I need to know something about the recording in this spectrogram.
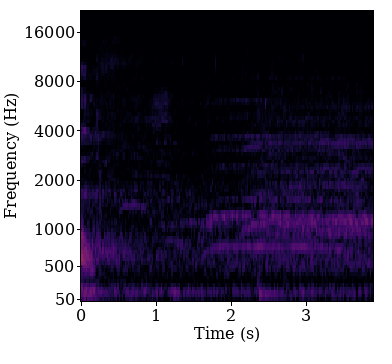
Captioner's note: audience cheers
